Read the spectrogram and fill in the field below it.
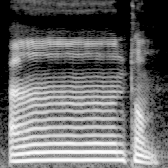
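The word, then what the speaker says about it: أنتم: مرونه نه حرف باز نون اینجا از بینی ادا میشه چطوری ان ان ان ان ان الان زبان من هیچ نقشی نداره در تلفظ این صدا از بینی میاد ان مقداری نگه می‌داریم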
